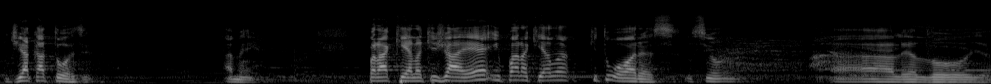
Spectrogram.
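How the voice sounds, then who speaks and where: Over background music, a man with a fairly high voice speaks at a very slow pace, with very wide pitch swings and long, frequent pauses. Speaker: pastor. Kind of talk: sermon. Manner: talkative.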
